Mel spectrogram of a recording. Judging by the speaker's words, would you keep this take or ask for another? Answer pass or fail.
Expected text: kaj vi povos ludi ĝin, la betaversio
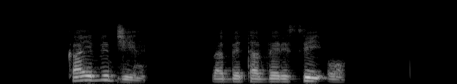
fail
